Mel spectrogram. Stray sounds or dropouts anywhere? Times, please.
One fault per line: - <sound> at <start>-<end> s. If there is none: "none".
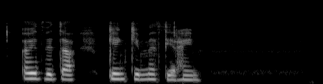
none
